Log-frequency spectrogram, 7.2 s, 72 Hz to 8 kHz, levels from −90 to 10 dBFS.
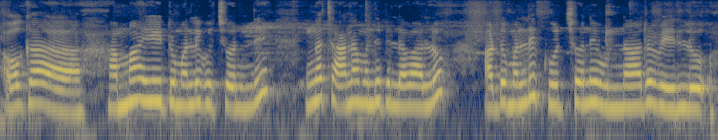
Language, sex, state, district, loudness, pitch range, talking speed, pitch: Telugu, female, Andhra Pradesh, Annamaya, -14 LUFS, 220-260 Hz, 125 wpm, 235 Hz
